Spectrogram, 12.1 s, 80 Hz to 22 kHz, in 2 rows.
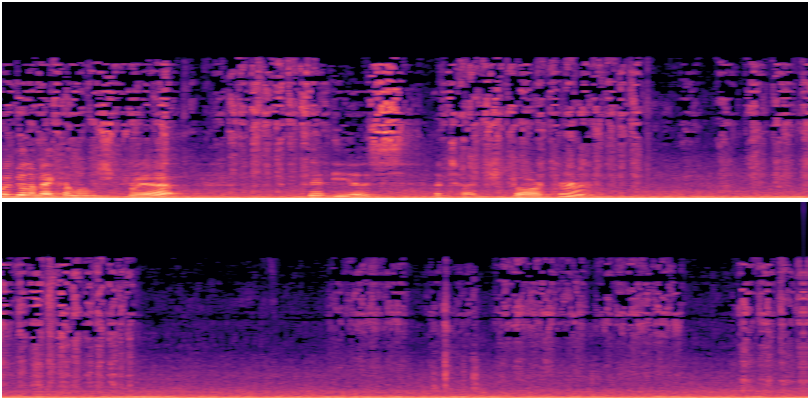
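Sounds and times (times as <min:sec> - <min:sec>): paintbrush scratching on canvas: 0:00.0 - 0:02.6, 0:03.4 - 0:07.1, 0:09.8 - 0:12.0
low hum: 0:00.0 - 0:12.0.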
